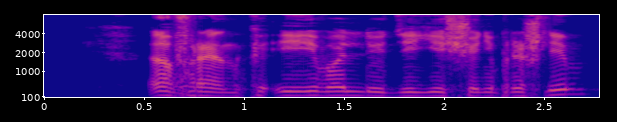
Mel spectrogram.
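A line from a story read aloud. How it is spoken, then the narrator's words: Plain. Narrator (Russian): спросил Фэй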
